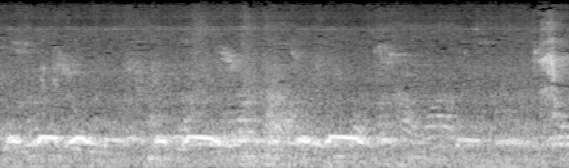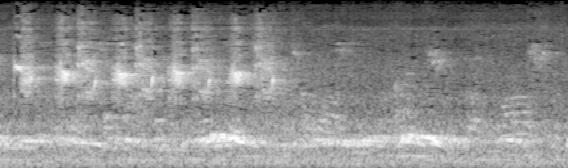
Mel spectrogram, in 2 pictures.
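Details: Low, mellow cooing from a spotted dove repeats through the recording, while a burst of high, rapid chirping from another bird joins in midway.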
